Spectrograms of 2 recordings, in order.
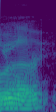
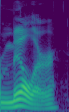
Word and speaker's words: Mueller: Yeah, Cleo Mueller. I've heard that pronounced either Mueller or Miller, so could be one or the other.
